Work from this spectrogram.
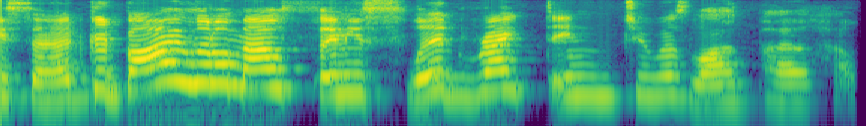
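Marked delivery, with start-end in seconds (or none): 0.4-1.5 higher-pitched hasty farewell; mildly panicked goodbye; alarmed snake. Acted. Snake flees from the Gruffalo.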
